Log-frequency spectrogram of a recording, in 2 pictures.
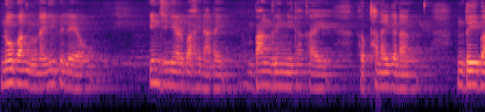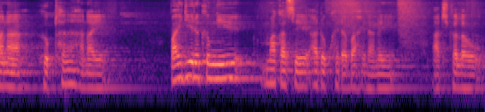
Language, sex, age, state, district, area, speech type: Bodo, male, 30-45, Assam, Baksa, urban, spontaneous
